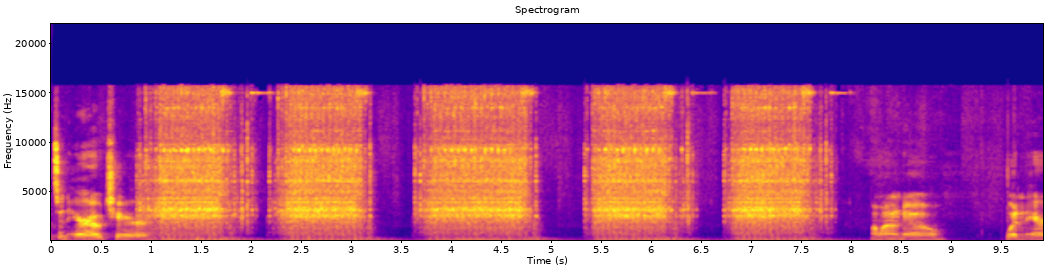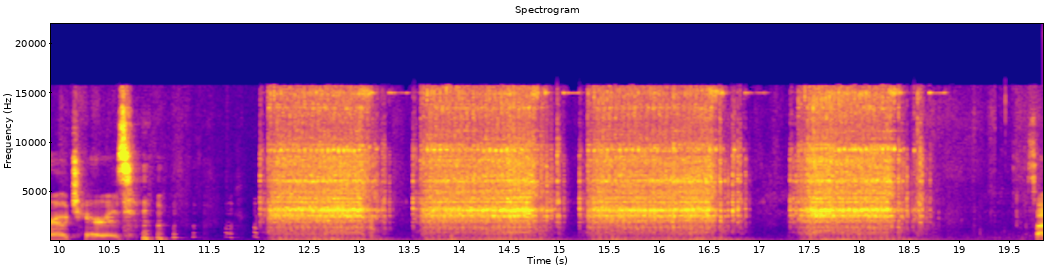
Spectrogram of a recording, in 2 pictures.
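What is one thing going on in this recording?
A sewing machine runs in short bursts of stitching.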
